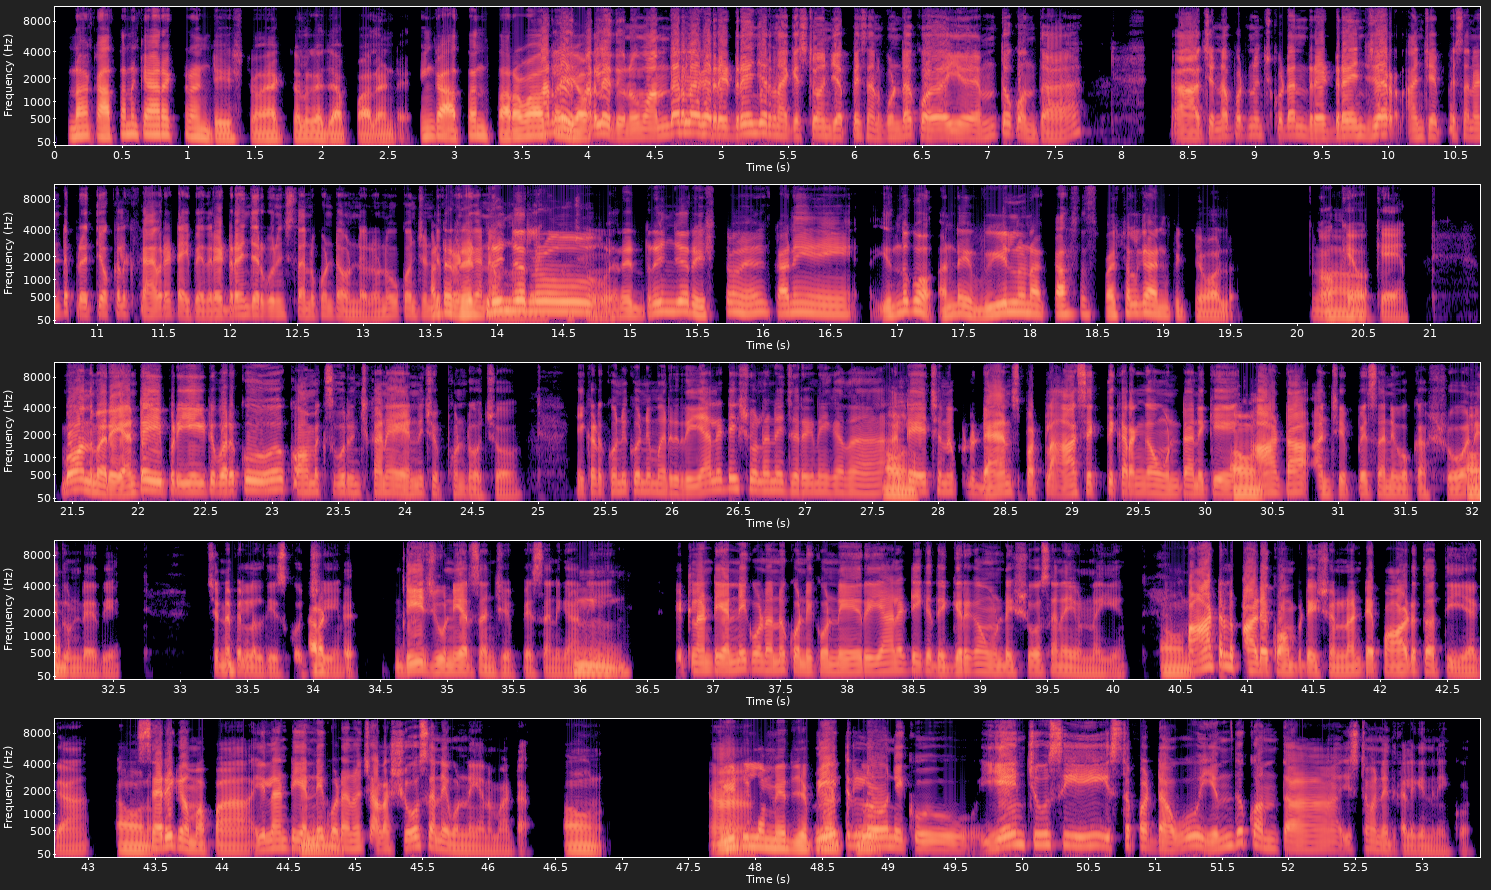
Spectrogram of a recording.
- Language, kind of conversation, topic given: Telugu, podcast, నోస్టాల్జియా ఆధారిత కార్యక్రమాలు ఎందుకు ప్రేక్షకులను ఎక్కువగా ఆకర్షిస్తున్నాయి?
- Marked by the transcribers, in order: in English: "క్యారెక్టర్"; in English: "యాక్చువల్‌గా"; in English: "రెడ్ రేంజర్"; in English: "రెడ్ రేంజర్"; in English: "ఫేవ‌రెట్"; in English: "రెడ్ రేంజర్"; in English: "డిఫరెంట్"; in English: "రెడ్"; in English: "రెడ్ రేంజర్"; in English: "స్పెషల్‌గా"; in English: "కామిక్స్"; in English: "రియాలిటీ"; in English: "డాన్స్"; in English: "షో"; unintelligible speech; in English: "రియాలిటీకి"; in English: "షోస్"; in English: "షోస్"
